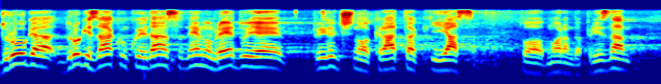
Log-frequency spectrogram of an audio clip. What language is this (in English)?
Serbian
